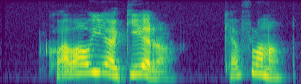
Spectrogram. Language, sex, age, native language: Icelandic, male, 12, Icelandic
